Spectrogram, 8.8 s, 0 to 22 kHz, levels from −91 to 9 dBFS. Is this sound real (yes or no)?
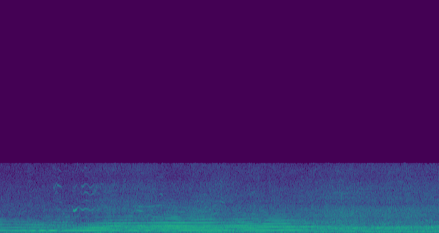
yes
